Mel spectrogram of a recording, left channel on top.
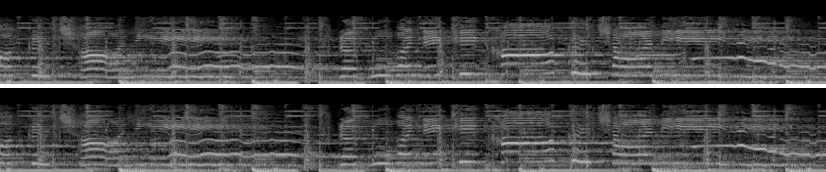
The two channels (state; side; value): normal; both; correlation 0.82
